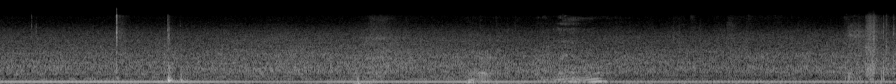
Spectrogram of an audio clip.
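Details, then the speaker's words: Polaris 9550 pool cleaner with a replacement drive motor fitted: a steady low buzz with no change in pitch. Drive motor buzzing but not turning; the actual fault was the controller, not the motor. "it takes a while for the commands i mean i could hear it buzz if you could hear that on the video"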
